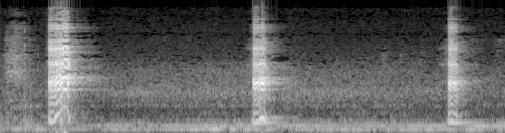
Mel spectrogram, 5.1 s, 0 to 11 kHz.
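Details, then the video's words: A one-month-old pet baby blue-and-yellow macaw gives three short, harsh, raspy squawks about two seconds apart over a low steady hum. "Blue Gold Macaw Parrot 1 month old"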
